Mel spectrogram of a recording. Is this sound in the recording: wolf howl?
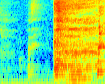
no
